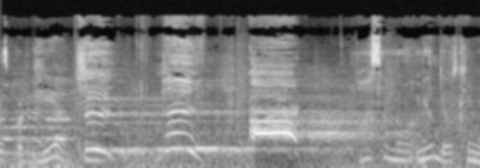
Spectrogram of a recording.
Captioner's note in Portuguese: homem gritando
